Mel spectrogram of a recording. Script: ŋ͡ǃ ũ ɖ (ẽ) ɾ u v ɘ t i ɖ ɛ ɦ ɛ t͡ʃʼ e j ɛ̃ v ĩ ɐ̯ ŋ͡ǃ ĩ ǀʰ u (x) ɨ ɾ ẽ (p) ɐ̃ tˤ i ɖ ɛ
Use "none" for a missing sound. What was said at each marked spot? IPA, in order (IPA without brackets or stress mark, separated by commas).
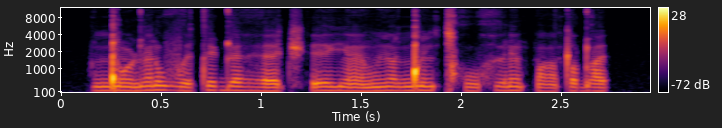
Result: ɛ̃, x, p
